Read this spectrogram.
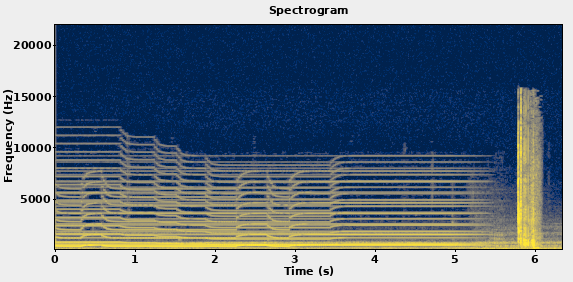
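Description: Electronic tones hum and shift in pitch.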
